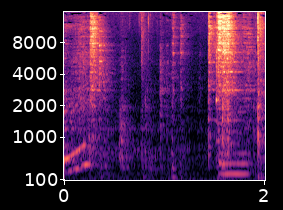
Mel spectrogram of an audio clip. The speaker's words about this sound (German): Ich fette jetzt die Form ein. Achtung. Fette mal. Dafür nehme ich hier so einen Silikonpinsel.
